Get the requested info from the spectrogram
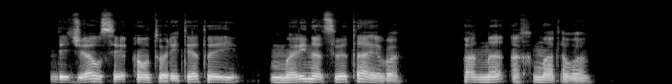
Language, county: Lithuanian, Klaipėda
